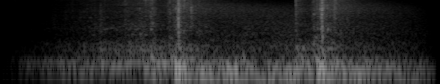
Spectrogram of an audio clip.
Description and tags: Two large drum strikes with short interval and ambience, suitable for film, film score, trailer and musical tracks.
Made by closing a car door in an empty underground parking, with some eq and dynamics processing.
